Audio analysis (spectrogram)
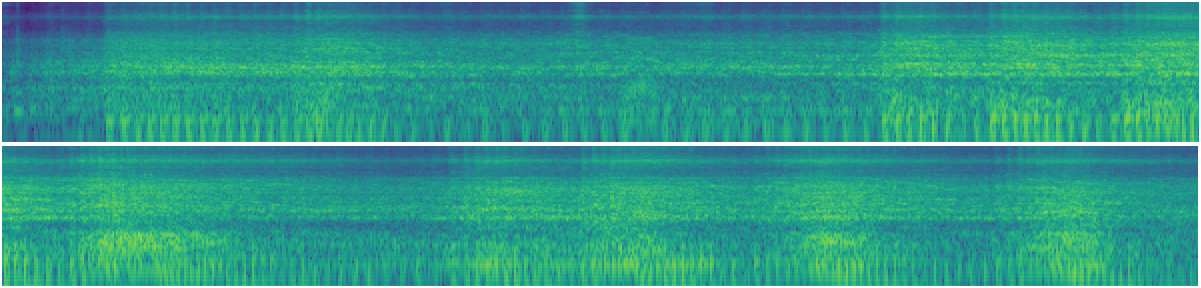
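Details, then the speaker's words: Honda Beat FI scooter with coarse, gritty rattle swelling with each throttle blip, like a dry bearing; mechanic unsure which bearing (camshaft or pulley side), checking one by one. "jadi suaranya seperti bearing kering gitu tapi bearing bagian mana ini kan bearingnya banyak kita coba cek satu persatu"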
